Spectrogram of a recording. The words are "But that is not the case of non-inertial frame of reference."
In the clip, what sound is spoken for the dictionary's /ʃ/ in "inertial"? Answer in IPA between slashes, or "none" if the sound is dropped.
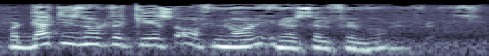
/s/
